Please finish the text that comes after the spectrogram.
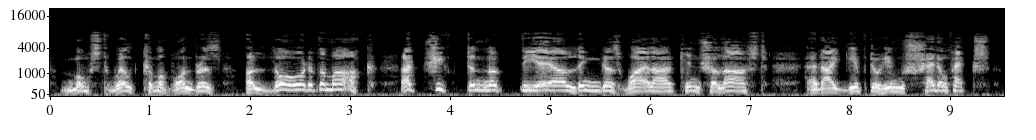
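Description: A man's voice: on the high side, vocal fry, fairly bright tone, husky, no room sound, pitched above the performer's own voice, heavily acted. A man voicing a regal old king from a fantasy storybook, declaiming grandly and ceremonially.

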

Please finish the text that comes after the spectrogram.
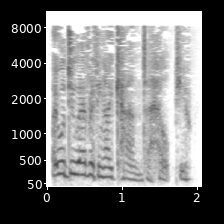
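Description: A male narrator plays a young woman in a fantasy tale, an earnest and determined sister. The voice sits well above a man's usual pitch and sounds imploring. It is recorded dry and close. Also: very animated, fast talker, gravelly, a little mellow, slightly rough, no room sound, full character voice. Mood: gentle, imploring. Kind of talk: fantasy audiobook character acting.

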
